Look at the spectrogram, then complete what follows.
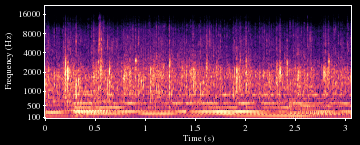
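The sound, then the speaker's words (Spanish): An audience claps steadily for about three seconds, a dense, continuous patter of many hands, while sustained low keyboard or organ chords hold underneath. “Damos ese aplauso fuerte.”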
